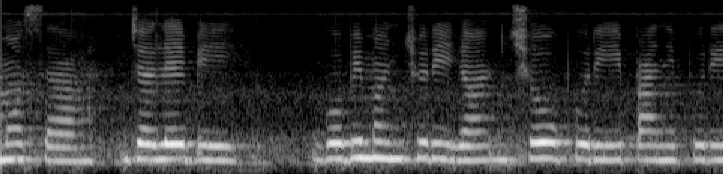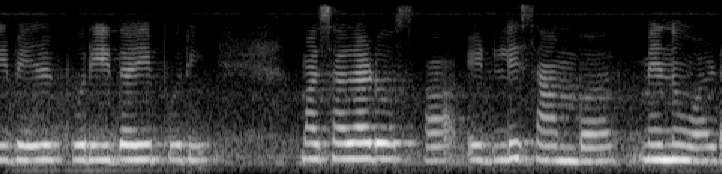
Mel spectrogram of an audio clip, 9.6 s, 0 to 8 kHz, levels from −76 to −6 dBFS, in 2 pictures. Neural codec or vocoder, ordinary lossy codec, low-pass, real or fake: none; none; 7.2 kHz; real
